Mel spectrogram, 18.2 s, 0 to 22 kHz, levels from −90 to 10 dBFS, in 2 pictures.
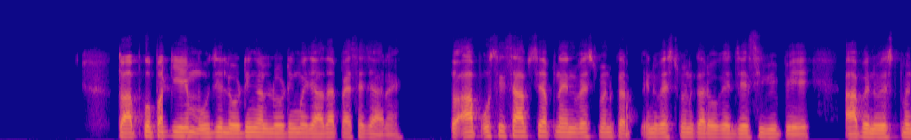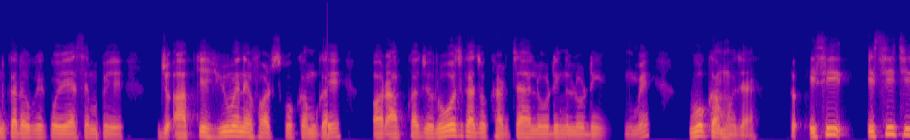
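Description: Speech with damaged data in a compressed stream: brief glitches at 1.6, 6.25, 10.06 and 12.38 s, where the decoder lost frame sync.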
